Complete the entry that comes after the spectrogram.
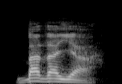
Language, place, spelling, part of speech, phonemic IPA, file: Occitan, Béarn, badalhar, verb, /badaˈʎa/, LL-Q14185 (oci)-badalhar.wav
- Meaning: to yawn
